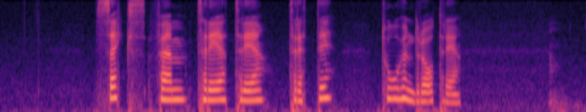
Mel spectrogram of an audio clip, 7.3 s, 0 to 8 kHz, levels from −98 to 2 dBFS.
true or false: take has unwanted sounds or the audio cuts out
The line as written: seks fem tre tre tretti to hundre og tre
false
